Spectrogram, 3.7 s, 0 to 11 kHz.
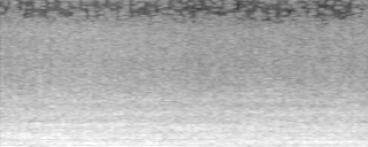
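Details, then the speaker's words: Toyota AE86 petrol engine at first good start after fixing leaks, stock exhaust: steady, even idle under a heavy hiss, no knocks or misses; healthy idle, though a loose exhaust shield rattles elsewhere. "Idling real good. I mean, that sounds like a nice healthy idle."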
